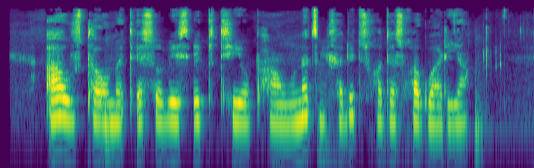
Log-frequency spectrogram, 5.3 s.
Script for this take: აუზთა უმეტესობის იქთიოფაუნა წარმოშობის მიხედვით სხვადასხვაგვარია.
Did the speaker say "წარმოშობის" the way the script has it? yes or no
no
